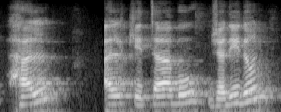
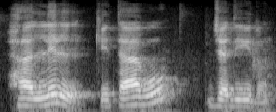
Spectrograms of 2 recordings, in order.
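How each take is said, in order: First: Hal is said separately, with no added vowel. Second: Hal links to kitabu through an 'i' vowel. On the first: The speaker calls it wrong. "instead of saying" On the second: The speaker calls it right. "you say"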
